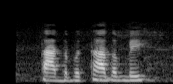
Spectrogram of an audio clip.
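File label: "tadb-tadbe", Mooré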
